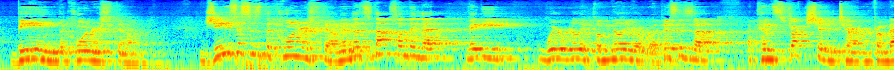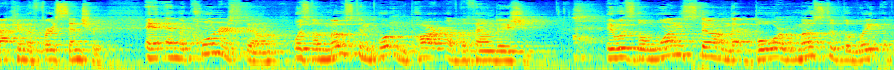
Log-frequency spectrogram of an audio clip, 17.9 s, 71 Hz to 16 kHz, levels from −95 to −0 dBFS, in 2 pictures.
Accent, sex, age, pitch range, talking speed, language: American, male, 40-59, 155-210 Hz, 180 wpm, English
